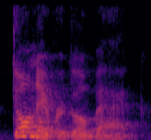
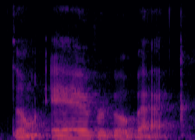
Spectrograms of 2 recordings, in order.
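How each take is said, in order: First: Said in the usual way. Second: Quiet repeat. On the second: Shown as a demonstration. Warning viewers off a Cancer ex, hushed echo. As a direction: let it drop to a hushed aside.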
